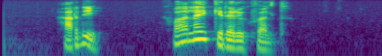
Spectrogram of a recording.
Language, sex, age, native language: Icelandic, male, 50-59, Icelandic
